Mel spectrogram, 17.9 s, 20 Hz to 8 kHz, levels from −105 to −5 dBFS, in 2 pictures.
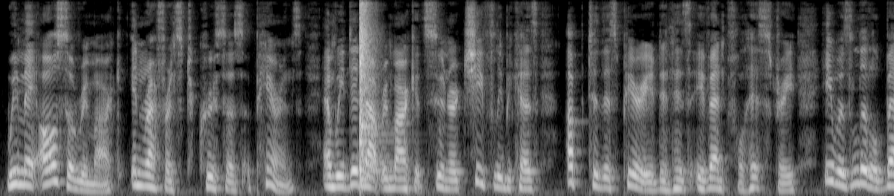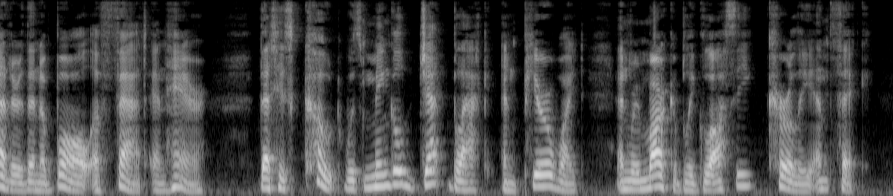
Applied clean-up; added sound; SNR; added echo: none; Snare drum; -2 dB; none.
